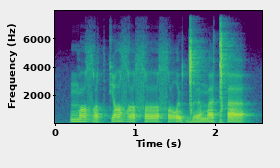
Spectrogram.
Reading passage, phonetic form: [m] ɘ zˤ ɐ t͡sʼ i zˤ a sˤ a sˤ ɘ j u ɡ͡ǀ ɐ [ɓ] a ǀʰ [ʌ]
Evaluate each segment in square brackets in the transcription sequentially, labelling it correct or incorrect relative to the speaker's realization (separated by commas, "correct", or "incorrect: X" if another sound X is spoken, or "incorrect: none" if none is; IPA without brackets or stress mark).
correct, incorrect: m, incorrect: a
